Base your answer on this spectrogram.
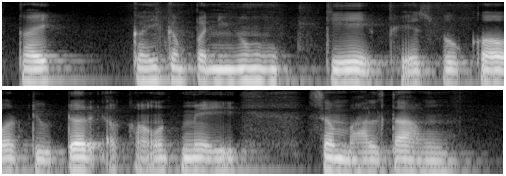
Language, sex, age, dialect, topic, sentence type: Hindi, male, 25-30, Hindustani Malvi Khadi Boli, banking, statement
